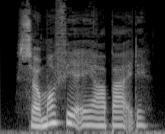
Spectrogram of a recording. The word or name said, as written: sommerferiearbejde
